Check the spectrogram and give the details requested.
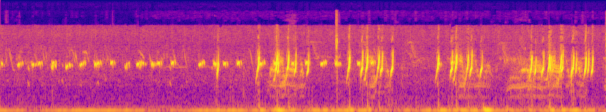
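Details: Common quail (Coturnix coturnix) calling in the morning, a quick run of short, high clipped notes, then harsher raspy, churring bursts over a steady low hum.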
